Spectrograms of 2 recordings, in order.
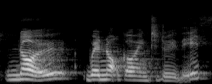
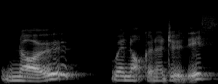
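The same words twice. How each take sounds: First: It is said in a tense, stressed tone. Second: It is said in a calm, gentle tone. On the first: The boundary feels rushed and tense to the child. The speaker calls it wrong. "stressed no" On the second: The boundary feels safe and calm to the child. The speaker calls it right. "a gentle no"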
